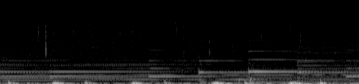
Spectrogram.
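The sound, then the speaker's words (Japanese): Steady rain patters on a hard surface, with soft low thumps recurring about every half second and a sustained tonal hum underneath; nobody speaks. “雨濡れてきた。”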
